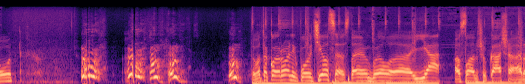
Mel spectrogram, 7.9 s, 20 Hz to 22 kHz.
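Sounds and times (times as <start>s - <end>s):
speech: 0.0s - 0.5s, 1.3s - 7.8s
dogs barking: 1.2s - 3.8s.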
